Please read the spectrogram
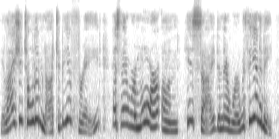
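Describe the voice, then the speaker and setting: A woman's voice: sits high, darkish tone, dry recording. A woman playing a kindly, folksy grandmother who patiently tells Bible stories in a children's audio drama.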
